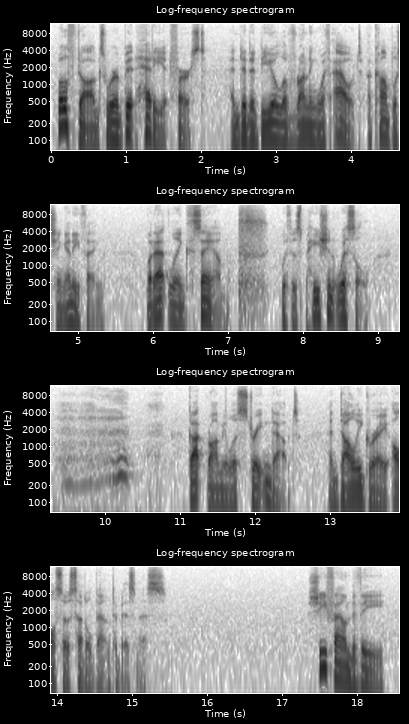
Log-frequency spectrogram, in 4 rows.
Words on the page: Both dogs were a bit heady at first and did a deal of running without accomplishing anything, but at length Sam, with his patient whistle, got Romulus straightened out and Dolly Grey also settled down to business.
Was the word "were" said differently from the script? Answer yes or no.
no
